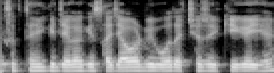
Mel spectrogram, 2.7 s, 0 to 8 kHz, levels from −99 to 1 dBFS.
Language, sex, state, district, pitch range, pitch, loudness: Hindi, male, Bihar, Supaul, 125-130 Hz, 125 Hz, -15 LUFS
